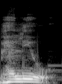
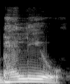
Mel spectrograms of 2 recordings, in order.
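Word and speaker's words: value: খেয়াল করুন percentage daily ভ্যালিউ অর্থাৎ শতকরা দৈনিক মান উচ্চারণটা খেয়াল করুন ভ্যালিউ সাধারণত তাদের মাতৃভাষা ইংলিশ না অধিকাংশ ক্ষেত্রেই এটার উচ্চারণ করা হয় ভ্যালু এটার উচ্চারণ ভ্যালু নয় এটার উচ্চারণ ভ্যালিউ টোটাল ফ্যাট 8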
